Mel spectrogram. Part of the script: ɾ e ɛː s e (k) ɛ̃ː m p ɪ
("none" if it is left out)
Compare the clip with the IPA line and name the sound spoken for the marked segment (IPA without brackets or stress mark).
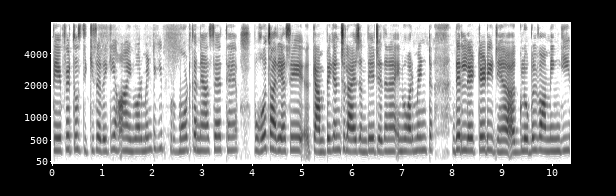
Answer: k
